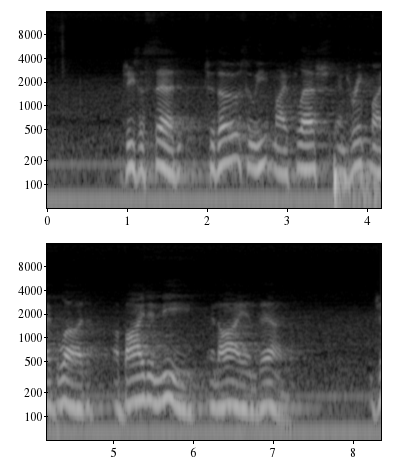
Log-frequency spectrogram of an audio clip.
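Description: An elderly man reads aloud calmly into a microphone in an echoing hall.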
